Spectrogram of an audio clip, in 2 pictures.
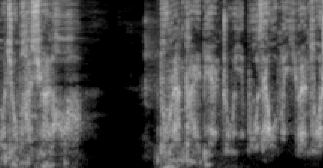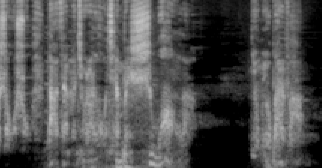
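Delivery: quiet, hushed voice. Alone in a room with one other person, discussing a senior patient's surgery: speaking quietly. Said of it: "你为什么那么小声说话呀？".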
